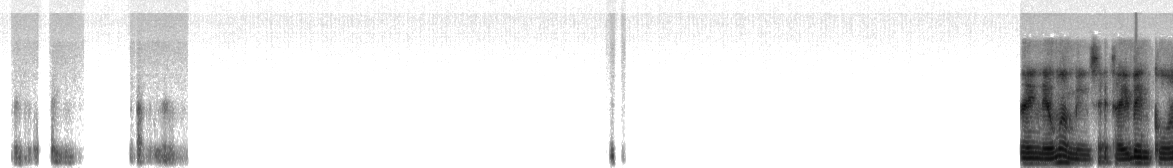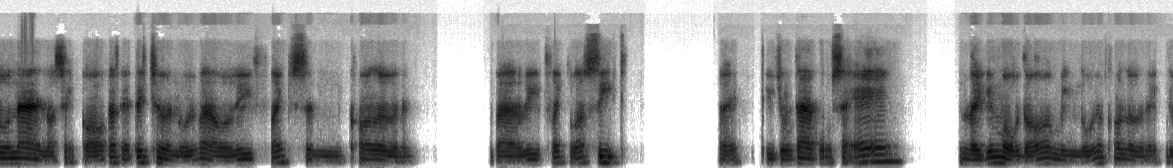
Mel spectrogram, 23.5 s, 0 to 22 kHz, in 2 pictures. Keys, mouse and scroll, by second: 1.4-4.4 drag, 4.9-6.3 drag, 7.1 middle click, 20.2 middle click, 21.1 middle click, 23.0-23.4 drag.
